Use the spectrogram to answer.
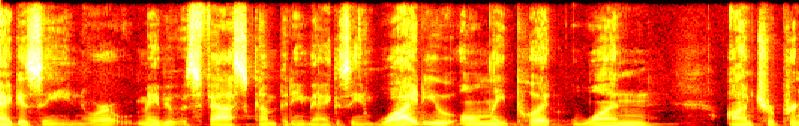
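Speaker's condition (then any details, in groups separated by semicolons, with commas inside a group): No condition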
